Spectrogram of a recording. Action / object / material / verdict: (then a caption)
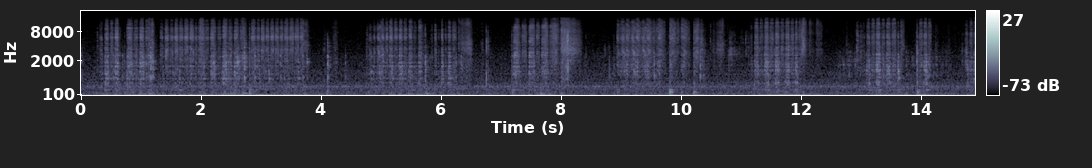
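scrape / charcoal or graphite stick on taped drawing paper / paper / none. A dark charcoal or graphite stick rubs and scratches across a sheet of thin, flat white drawing paper taped down, using rapid strokes. The result is a steady, dry, scratchy rasp that comes in bursts with short pauses, over a faint low hum.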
